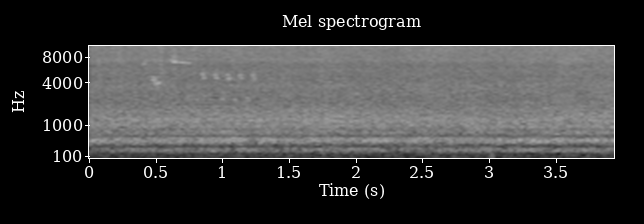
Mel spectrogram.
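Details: Honey bees hum in a steady, low droning buzz holding one even pitch throughout, recorded in a forest with some birds singing as well.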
